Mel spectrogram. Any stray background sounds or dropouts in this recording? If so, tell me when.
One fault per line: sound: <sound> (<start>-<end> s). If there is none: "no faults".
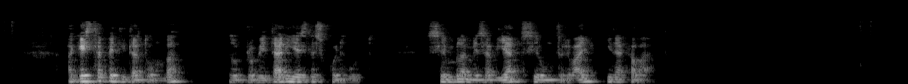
no faults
